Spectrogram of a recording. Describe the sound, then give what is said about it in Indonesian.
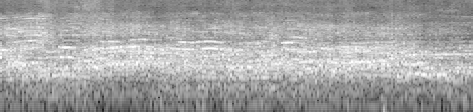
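A crowd of listeners calls back in answer to an Islamic greeting, their many voices merging into one loud, sustained mass of sound with no pauses. “Dari bunyi sambutan salam, nampaknya belum makan siang.”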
